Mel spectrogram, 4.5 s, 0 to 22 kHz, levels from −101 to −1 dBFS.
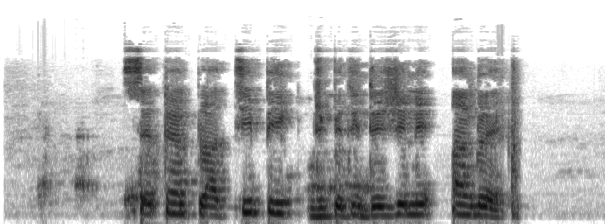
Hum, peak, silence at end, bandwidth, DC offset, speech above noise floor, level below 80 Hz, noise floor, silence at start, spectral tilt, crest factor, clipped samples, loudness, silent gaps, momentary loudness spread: none; -2 dBFS; 0.65 s; 9.6 kHz; under 0.1%; 48 dB; -52 dBFS; -61 dBFS; 0.3 s; -4 dB/octave; 14 dB; under 0.1%; -14 LUFS; none; 17 LU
